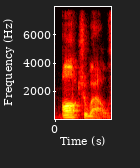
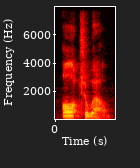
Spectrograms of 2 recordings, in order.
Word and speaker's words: Archewell: It is pronounced ARCHEWELL. So it's not ARCHEWELL, it's not ARCHEWELL, it's not all the other different variations that I've heard. It is actually ARCHEWELL.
